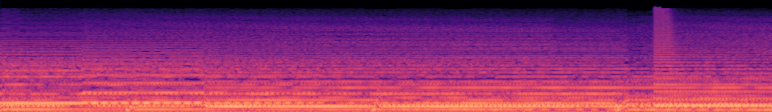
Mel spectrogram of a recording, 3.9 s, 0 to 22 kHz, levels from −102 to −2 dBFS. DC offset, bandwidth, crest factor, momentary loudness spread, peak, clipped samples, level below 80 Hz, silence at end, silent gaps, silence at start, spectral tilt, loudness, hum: 1%; 12.5 kHz; 12 dB; 2 LU; -12 dBFS; under 0.1%; -46 dBFS; 0 s; none; 0 s; -8 dB/octave; -24 LUFS; none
